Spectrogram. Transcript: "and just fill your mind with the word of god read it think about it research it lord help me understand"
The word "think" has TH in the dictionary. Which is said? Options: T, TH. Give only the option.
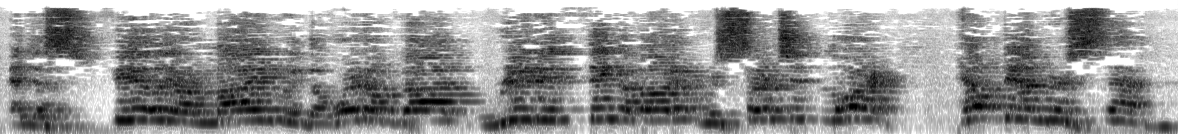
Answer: TH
